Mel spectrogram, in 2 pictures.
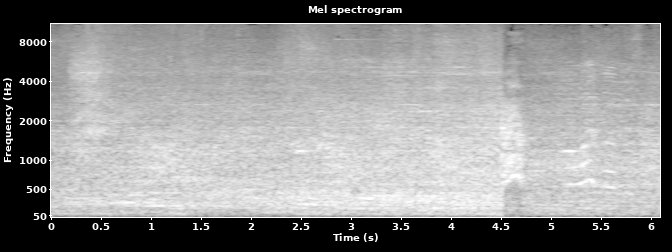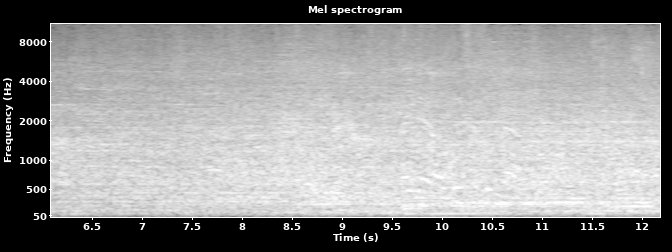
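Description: A dog barking, yipping and whimpering over voices and a dense noisy background, with one short loud hiss about four and a half seconds in.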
